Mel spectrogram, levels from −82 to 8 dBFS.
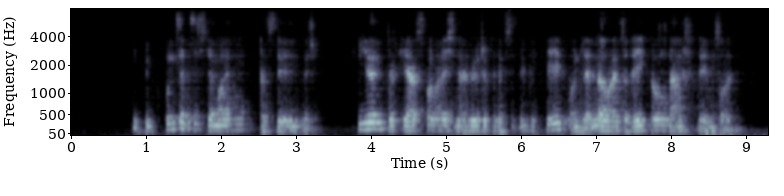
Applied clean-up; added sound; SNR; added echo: neural mask model DeepFilterNet 3.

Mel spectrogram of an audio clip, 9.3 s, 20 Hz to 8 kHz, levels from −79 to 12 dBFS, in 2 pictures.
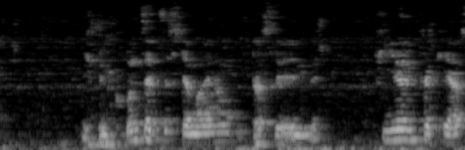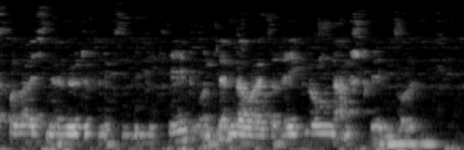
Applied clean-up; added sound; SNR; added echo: classical method WPE with log-MMSE.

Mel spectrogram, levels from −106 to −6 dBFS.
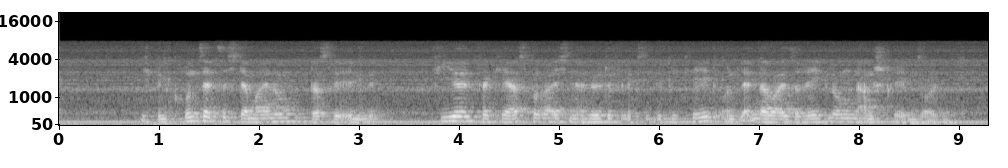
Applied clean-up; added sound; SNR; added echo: none; none; none; none.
